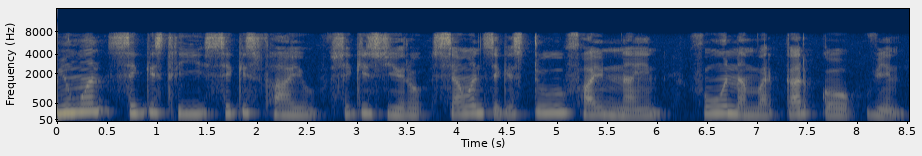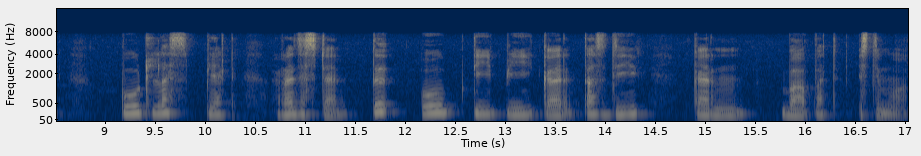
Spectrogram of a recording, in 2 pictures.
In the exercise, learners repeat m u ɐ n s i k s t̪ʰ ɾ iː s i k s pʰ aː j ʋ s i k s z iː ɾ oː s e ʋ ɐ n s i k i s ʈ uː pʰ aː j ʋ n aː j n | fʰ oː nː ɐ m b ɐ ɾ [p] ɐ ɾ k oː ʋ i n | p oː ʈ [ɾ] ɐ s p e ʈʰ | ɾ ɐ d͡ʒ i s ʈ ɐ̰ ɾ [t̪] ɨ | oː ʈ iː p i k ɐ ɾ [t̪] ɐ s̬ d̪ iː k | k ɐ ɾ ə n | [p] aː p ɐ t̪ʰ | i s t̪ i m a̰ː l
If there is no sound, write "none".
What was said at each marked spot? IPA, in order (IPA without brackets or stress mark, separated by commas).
k, l, t̪, t̪, b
